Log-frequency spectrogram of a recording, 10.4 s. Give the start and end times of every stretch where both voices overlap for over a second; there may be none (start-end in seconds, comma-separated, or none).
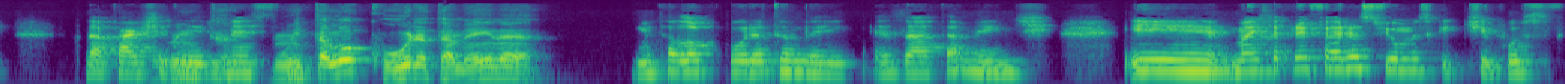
0.9-2.1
